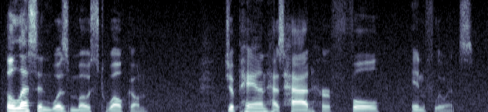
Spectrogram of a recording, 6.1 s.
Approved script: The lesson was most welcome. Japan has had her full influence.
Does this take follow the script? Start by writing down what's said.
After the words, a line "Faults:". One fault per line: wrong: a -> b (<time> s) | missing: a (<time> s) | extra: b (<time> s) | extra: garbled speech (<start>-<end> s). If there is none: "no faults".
The lesson was most welcome. Japan has had her full influence.
Faults:
no faults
